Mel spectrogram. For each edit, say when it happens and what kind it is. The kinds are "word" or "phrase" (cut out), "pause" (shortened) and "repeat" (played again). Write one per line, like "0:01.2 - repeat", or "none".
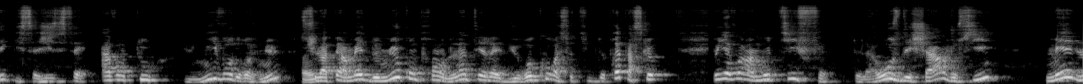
0:01.7 - pause
0:02.9 - pause
0:07.1 - pause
